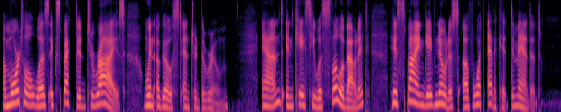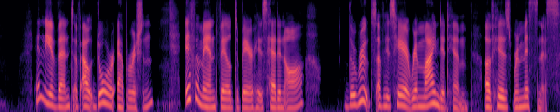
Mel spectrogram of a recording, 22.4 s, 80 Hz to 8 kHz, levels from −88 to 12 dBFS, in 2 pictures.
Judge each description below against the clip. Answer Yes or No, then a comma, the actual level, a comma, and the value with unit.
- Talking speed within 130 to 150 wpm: Yes, average, 145 wpm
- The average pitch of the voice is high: Yes, high, 205 Hz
